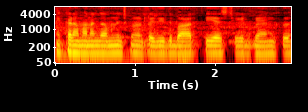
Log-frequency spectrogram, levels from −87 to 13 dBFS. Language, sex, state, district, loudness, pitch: Telugu, male, Andhra Pradesh, Anantapur, -21 LUFS, 115 Hz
